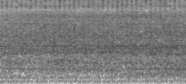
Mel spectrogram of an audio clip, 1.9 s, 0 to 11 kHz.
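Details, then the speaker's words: 2021 Chevrolet Onix Plus Premier automatic, cold start at 6 a.m. after about 12 hours parked, hood open; smooth, even hum with steady rhythm and no ticking or knocking; owner's reported engine noise absent, healthy cold idle. "aí o carro aí simplesmente não tem barulho nenhum de motor entendeu"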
